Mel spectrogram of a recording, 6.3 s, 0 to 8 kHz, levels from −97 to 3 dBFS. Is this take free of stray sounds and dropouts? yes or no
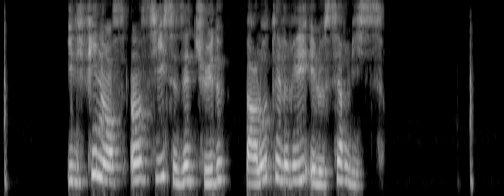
yes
